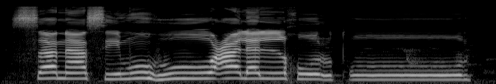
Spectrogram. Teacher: صحیح لفظ ہے سناسمہ. ہا کے اوپر الٹا پیش ہے اس لیے الٹا پیش اس ہا کو کھینچیں گے اور ایک الف کے برابر کھینچیں گے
